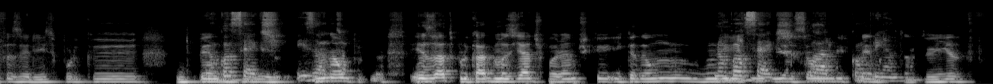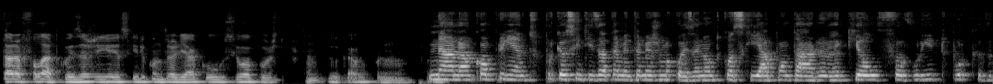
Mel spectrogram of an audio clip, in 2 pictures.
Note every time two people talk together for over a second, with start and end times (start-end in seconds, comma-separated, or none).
2.0-3.5, 7.1-9.1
